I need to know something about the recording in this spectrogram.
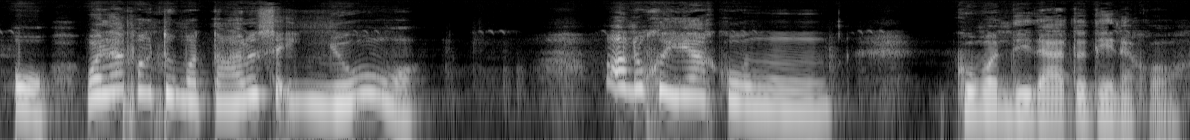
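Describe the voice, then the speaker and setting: Woman playing spoiled ambitious drama heiress, high voice, swooping intonation, playful, dry close sound. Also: sing-song, moderate pace, darkish tone, no room sound. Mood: eager, coaxing. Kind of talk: melodramatic audio drama acting.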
